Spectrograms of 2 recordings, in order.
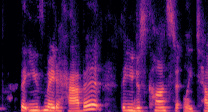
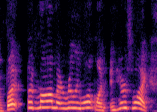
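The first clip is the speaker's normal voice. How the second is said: put-on much higher, whiny kid voice; pleading child; 10 semitones higher, faster than usual. Child begging mom for a pony, whiny. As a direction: beg like a kid who wants a pony.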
